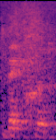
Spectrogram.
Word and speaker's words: Växjö: We were around the country in various places that I can't really pronounce very well, like Växjö. What's the right pronunciation of that? Växjö. Växjö.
